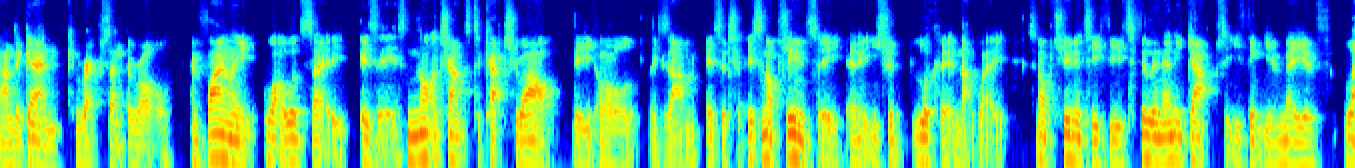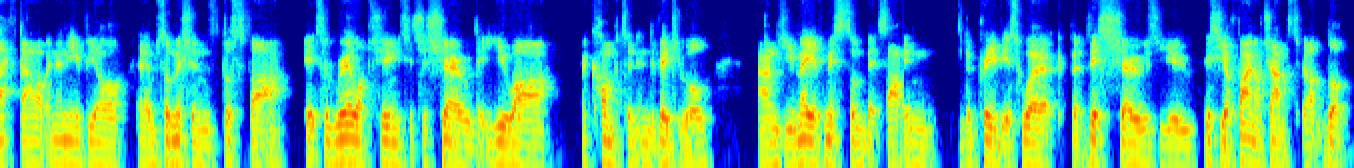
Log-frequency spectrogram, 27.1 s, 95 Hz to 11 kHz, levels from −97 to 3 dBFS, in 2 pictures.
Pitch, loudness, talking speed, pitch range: 105 Hz, -26 LUFS, 230 wpm, 100-110 Hz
